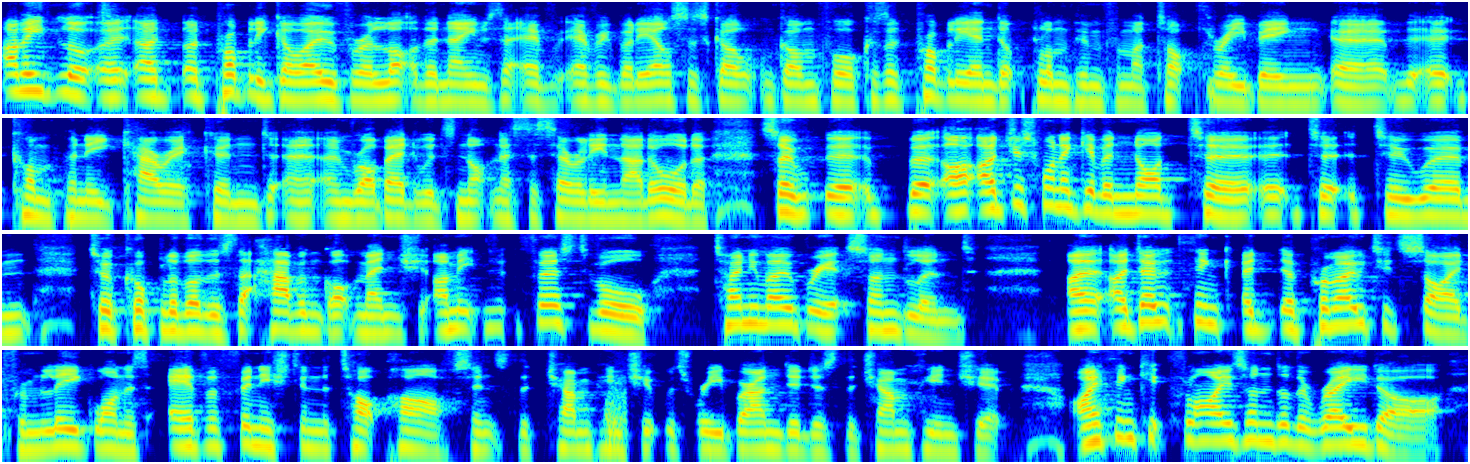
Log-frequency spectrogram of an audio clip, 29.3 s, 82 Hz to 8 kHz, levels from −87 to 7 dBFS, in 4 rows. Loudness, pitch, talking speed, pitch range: -25 LUFS, 150 Hz, 225 wpm, 140-175 Hz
